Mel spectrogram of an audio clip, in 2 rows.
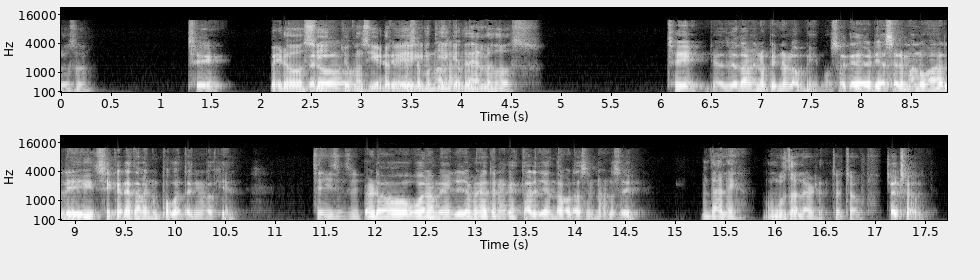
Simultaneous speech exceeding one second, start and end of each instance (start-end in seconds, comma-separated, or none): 2.4-4.3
